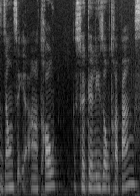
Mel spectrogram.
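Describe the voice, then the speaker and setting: On a very clean recording with a silent background, a woman with a Quebec accent speaks at a moderate pace in a medium pitch, her intonation fairly even. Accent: Québécois French. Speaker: former nun turned sales director. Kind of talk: interview.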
